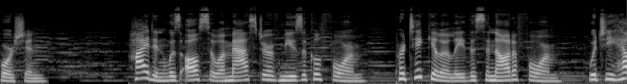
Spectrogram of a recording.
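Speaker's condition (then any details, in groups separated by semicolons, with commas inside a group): No condition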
